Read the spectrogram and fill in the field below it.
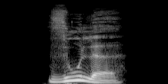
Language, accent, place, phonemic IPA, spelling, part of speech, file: German, Germany, Berlin, /ˈzuːlə/, Suhle, noun, De-Suhle.ogg
- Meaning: mire, wallow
